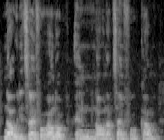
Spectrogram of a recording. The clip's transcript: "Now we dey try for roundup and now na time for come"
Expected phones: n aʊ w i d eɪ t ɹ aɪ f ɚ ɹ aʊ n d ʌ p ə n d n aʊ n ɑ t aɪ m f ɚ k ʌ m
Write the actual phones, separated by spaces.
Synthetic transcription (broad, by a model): n aʊ w i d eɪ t aɪ f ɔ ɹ aʊ n d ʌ p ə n n aʊ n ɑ t aɪ m f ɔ k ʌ m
